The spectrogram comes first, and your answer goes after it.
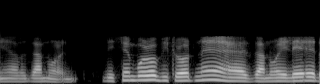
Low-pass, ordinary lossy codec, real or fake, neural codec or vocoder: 3.6 kHz; none; fake; codec, 16 kHz, 0.7 kbps, FocalCodec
